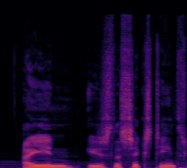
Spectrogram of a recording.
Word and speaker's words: Ayin: The pronunciation of the Ayin is also very significant. It is often mispronounced as a silent letter similar to the Aleph. However, Ayin's correct sound is a guttural throat sound which stimulates the thyroid gland.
